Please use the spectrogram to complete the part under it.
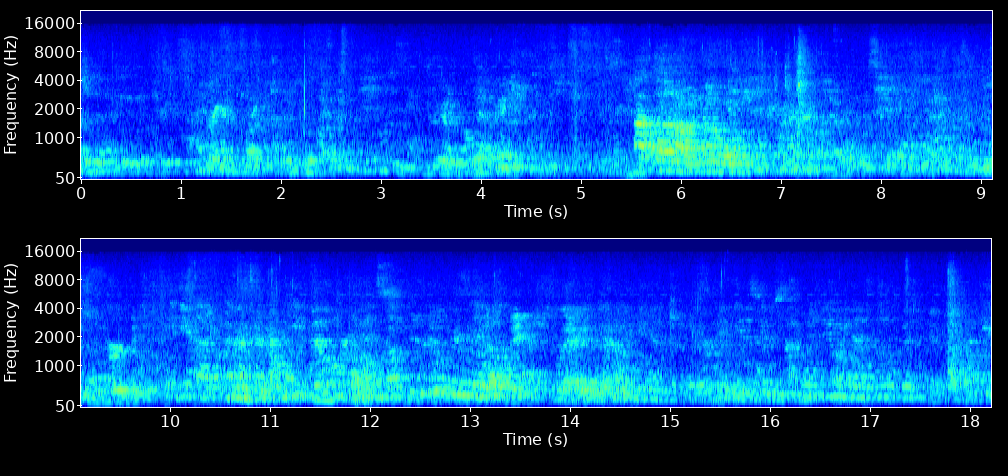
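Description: A crowd of adult men and women chat nearby in a large indoor hall.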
